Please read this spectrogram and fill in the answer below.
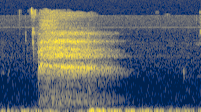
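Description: A faint breath from the narrator, a soft hiss lasting just under a second, taken close to the microphone in the pause between sentences.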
